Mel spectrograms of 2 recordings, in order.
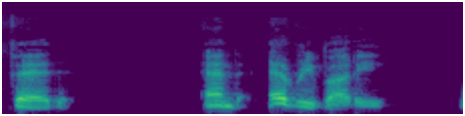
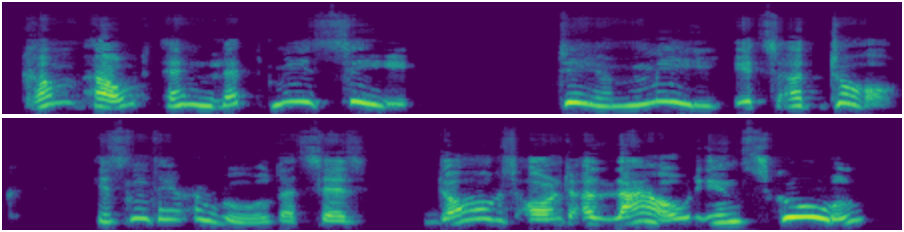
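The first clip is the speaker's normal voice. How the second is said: put-on high, louder fussy old trustee voice; startled trustee; 12 semitones higher, 8 dB louder than usual. Trustee discovering the dog at inspection, high and fussy. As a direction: play a flustered old trustee peering out.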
